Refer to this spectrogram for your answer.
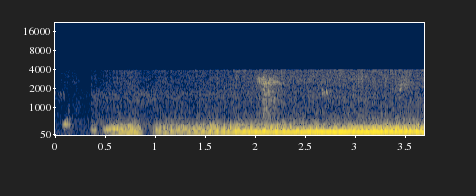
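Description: A caller's truck engine revs over a phone line as he gives it gas, a low droning rumble that starts in short bursts and then swells into a steady, louder roar with no one speaking.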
